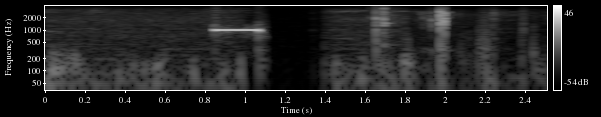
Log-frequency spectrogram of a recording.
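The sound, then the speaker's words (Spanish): A single steady electronic beep marks the start of voicemail recording on a phone line. It is mid-pitched and lasts about a quarter second after faint low hum, then a short silence follows. “Si desea, deje su mensaje en la casilla de voz. En tono, grabe su mensaje.”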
